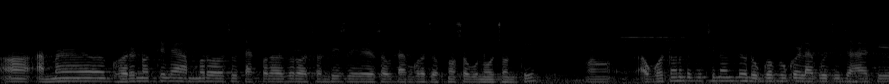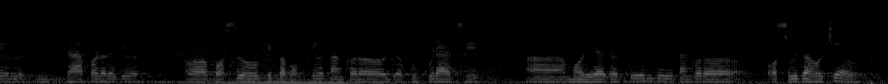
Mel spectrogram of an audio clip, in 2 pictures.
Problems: background sounds at intervals, low volume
